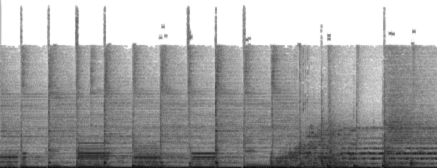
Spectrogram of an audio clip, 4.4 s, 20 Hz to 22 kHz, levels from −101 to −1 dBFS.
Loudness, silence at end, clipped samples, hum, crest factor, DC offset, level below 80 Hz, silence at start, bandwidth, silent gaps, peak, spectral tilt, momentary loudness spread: -14 LUFS; 0 s; under 0.1%; none; 12 dB; under 0.1%; -22 dBFS; 0 s; 18 kHz; none; 0 dBFS; -6 dB/octave; 3 LU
